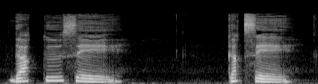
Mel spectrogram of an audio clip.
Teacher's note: Notice how we don't pronounce the U in the ku syllable. It becomes gakusei.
